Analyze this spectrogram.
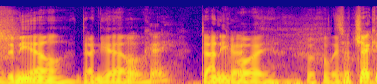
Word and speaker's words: Doniel: Doniel? Dude, it's like, who am I talking to? In modern Israel, Daniel.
